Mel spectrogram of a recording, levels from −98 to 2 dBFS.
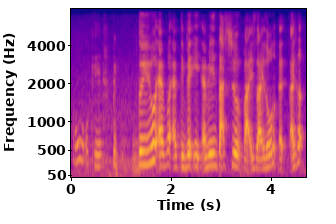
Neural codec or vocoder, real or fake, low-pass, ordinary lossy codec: none; real; 7.2 kHz; MP3, 64 kbps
